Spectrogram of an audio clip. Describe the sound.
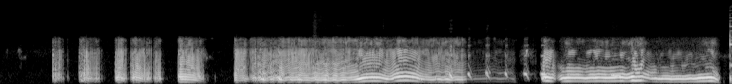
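A voice imitates a small low-cc scooter engine, not an electric one: a few short sputtering bursts like a kick-start, then a long buzzing drone that revs up and down in pitch, ending in choppy putters and a steady hum.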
